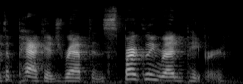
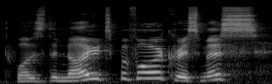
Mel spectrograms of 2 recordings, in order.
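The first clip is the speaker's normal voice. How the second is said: poem recital; 3 semitones higher, 4 dB louder than usual. Acted. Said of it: "Bear pronounced".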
